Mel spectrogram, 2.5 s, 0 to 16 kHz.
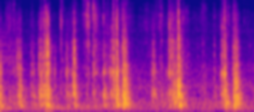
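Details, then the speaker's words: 2001 Chevrolet Tahoe door after lock cylinder replacement: sharp crisp clunks in quick bursts as lock cycles, which it didn't do before; normal door lock actuation after repair. "you can hear it locking and unlocking which didn't do before"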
